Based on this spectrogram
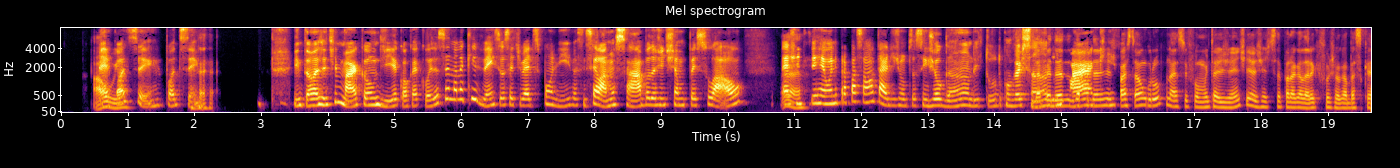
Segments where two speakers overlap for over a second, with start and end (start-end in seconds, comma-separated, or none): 14.6-15.9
